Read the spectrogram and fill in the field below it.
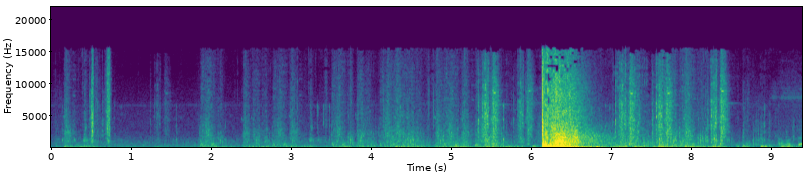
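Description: Gunfire in a fast online shooter game, a sudden loud burst of shots with sharp crackling decay, preceded by scattered lighter clicks and game noise; no talk over it.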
